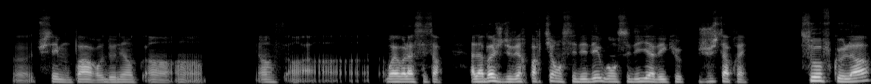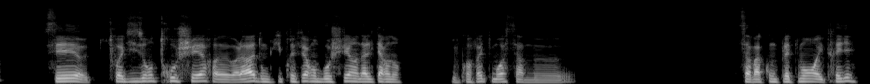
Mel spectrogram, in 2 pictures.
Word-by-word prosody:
heu, - - -12
tu - - -8
sais, 125 - -4
ils - - -2
m'ont 110 -2 -9
pas 120 0 +3
redonné 110 +1 -5
un 110 - -3
c 110 - -19
un 105 -3 -8 0.5
un - - -8
un 115 - -9
s 110 - -19
un - - -10 0.7
ouais, 130 0 +7
voilà, 125 0 +7
c'est 125 - -12
ça. - - -2 0.3
À - - +5
la 130 - +8
base, 160 0 +9
je 120 - -7
devais 125 +2 +2
repartir 140 +1 -1
en 130 - -2
CDD 125 +3 -1
ou 135 -4 -1
en 130 - 0
CDI 130 +3 -1
avec 120 -1 0
eux, 120 - -5
juste 130 +4 -6
après. - - +1 0.5
Sauf 170 -1 +5
que 145 - -1
là, 155 +8 +5 0.4
c'est, 140 +1 +2
heu, 110 -6 -2 0.2
soi-disant 140 +2 -2
trop 155 +2 -4
cher, 150 +2 0
heu, 115 - +1
voilà 120 +6 +5
donc 130 -5 -6
ils 125 - -10
préfèrent 140 +3 -1
embaucher 130 +2 -2
un 135 -2 0
alternant. 120 -2 0 0.5
Donc 105 +3 -10
en 115 - -3
fait, 130 -1 -5
moi, 125 +1 0
ça 115 -3 -7
me 100 -1 -13 1.6
ça 125 - 0
m'a 115 0 +2
complètement 130 +1 -1
étrayé! 135 +4 -3
125 Hz, 205 wpm, -24 LUFS, 115-140 Hz, 1.6 s, base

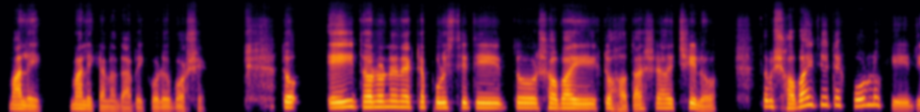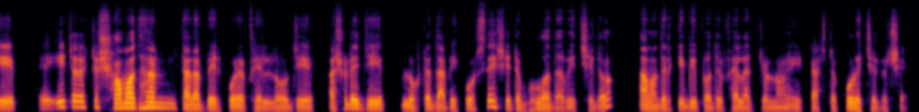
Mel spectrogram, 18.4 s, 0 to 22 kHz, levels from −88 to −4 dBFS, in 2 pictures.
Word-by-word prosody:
মালিক 125 -5 +4 0.4
মালিকানা 115 -7 0
দাবি 90 -2 -6
করে 95 0 -2
বসে। - - -5 0.8
তো 185 - +9 0.5
এই 190 +2 +10
ধরনের 200 +1 +6
একটা 190 - 0
পরিস্থিতি 175 0 +3 0.3
তো 175 - +4 0.3
সবাই 160 0 +6 0.2
একটু 165 +2 0
হতাশায় 140 +7 -1
ছিল। 160 -9 +4 0.6
তবে 210 -1 +1
সবাই 215 - +6
যেটা 270 -1 -1
করলো 265 +4 +3
কি, 130 -3 -3 0.2
যে 140 - +1 0.4
এ - - -4
এইটার 200 0 0
একটা 195 - -6
সমাধান 175 +2 +4 0.2
তারা 135 -2 +1
বের 120 -2 -2
করে 115 -1 -2
ফেলল। 95 -1 -7 0.2
যে 115 - -4 0.3
আসলে 150 +6 -3
যে 135 - 0 0.3
লোকটা 125 +3 -4
দাবি 115 - -5
করছে 120 +12 -6
সেটা 130 -4 -6
ভুয়া 125 +4 -4
দাবি 85 +2 -9
ছিল। - - -11 0.4
আমাদেরকে 120 -2 -4
বিপদে 105 -6 -7
ফেলার 95 -6 -7
জন্য 95 -1 -10 0.2
এই 100 - -12
কাজটা - - -10
করেছিল - - -4
সে। - - -14
140 Hz, 155 wpm, -22 LUFS, 115-180 Hz, 0.8 s, এই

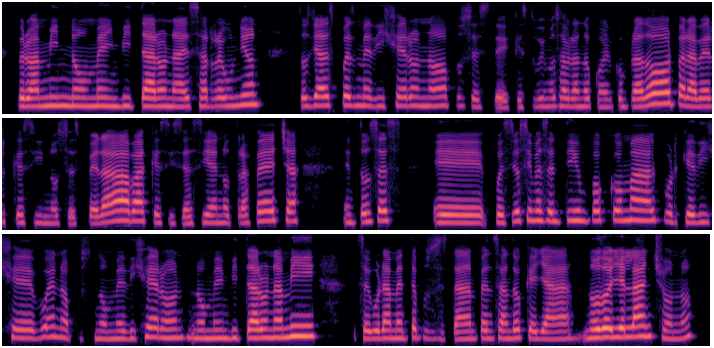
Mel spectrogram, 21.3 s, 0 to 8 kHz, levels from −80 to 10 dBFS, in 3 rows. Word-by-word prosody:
pero 215 0 +3
a 215 - +3
mí 230 +1 +1
no 225 -1 0
me 225 +1 0
invitaron 220 0 +1
a 210 0 0
esa 220 +1 -3
reunión. 230 +5 -1 0.3
Entonces 220 0 -5
ya 240 -1 +5
después 240 0 -1
me 230 -2 -3
dijeron: 230 +1 -4
"No, 230 +1 -2
pues, 225 -1 -17
este, 195 -2 -7
que 190 - -14
estuvimos 215 +2 -10
hablando 210 -1 -3
con 200 -1 -8
el 200 - -12
comprador 220 +9 +4
para 235 -5 +2
ver 215 +2 -2
que 210 -1 -6
si 205 -1 -13
nos 190 -1 -10
esperaba, 250 +8 +3
que 220 -4 -6
si 190 -1 -15
se 185 - -7
hacía 205 +3 -4
en 205 - -7
otra 200 0 -6
fecha". 255 +2 0 0.4
Entonces, 235 +5 -1 0.3
eh, 205 -1 +2
pues, 210 -2 -1
yo 250 - +1
sí 270 +2 -4
me 265 0 +1
sentí 255 +1 -1
un 260 -1 -2
poco 260 +1 -1
mal 270 -1 +2
porque 220 -3 -2
dije: 220 +1 -3
"Bueno, 250 +1 -3
pues, 200 -3 -25
no 205 -1 -4
me 205 +1 -3
dijeron, 230 +2 -1
no 220 -1 -2
me 215 +1 -1
invitaron 225 +1 +2
a 235 0 +4
mí". 275 +2 +6 0.4
Seguramente, 215 +1 0
pues, 210 -3 -14
estaban 195 +1 -2
pensando 215 +1 -2
que 215 -3 -1
ya 200 0 0
no 225 +1 +5
doy 245 +1 +8
el 250 +1 +7
ancho, 265 -6 +3
¿no? 230 +8 -6
220 Hz, 195 wpm, -23 LUFS, 210-245 Hz, 0.4 s, doy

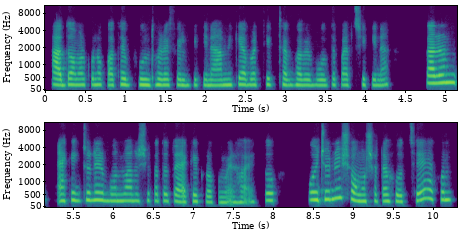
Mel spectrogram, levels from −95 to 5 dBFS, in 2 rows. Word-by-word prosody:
আদৌ 215 +1 +3
আমার 225 0 0
কোনো 225 0 +1
কথায় 220 +1 +1
ভুল 225 -1 +3
ধরে 220 -1 +3
ফেলবে 210 -1 -2
কিনা? 210 -1 -1
আমি 220 +1 +2
কি - - -2
আবার 220 0 -1
ঠিকঠাকভাবে 220 -2 -1
বলতে 210 +2 -3
পারছি 215 +1 -6
কিনা? 210 0 -2 0.5
কারণ 290 +2 +7 0.4
একেকজনের 290 +2 +2
মন-মানসিকতা 260 0 -1
তো - - 0
একেক 240 +2 -2
রকমের 205 0 -4
হয়। 225 +2 -5
তো 280 - +1 0.5
ওইজন্যই 320 +6 +4
সমস্যাটা 250 -2 +2
হচ্ছে। 240 +4 -1 0.2
এখন 305 -1 0
230 Hz, 155 wpm, -22 LUFS, 215-265 Hz, 0.5 s, কারণ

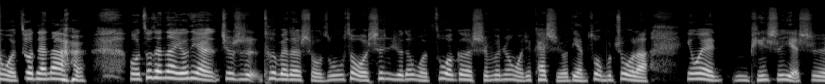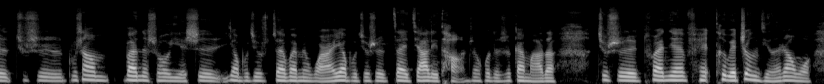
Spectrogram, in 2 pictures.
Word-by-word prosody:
我 205 -6 +3
坐 270 +9 +4
在 250 -1 +6
那 250 -2 +6
儿 195 -4 +1 0.4
我 245 -1 +2
坐 320 - +1
在 310 -1 +7
那 300 0 +6
儿 - - +7
有 265 0 +8
点， 220 -8 +4
就 260 +3 -1
是 230 -1 -1
特 275 0 0
别 235 -2 +4
地 220 -1 +3
手 175 -2 -3
足 205 +6 -4
无 - - -5
措， 265 +2 0
我 190 -1 +3
甚 275 +8 -3
至 245 - -6
觉 220 - +1
得 230 +1 0
我 185 -4 -2
坐 255 +5 +1
个 220 -2 +1
10 200 - -5
分 220 +1 -3
钟 230 -1 -3
我 190 - -2
就 195 - -3
开 215 +2 +1
始 170 - -7
有 170 - -1
点 175 -2 0
坐 230 +6 -1
不 200 - -4
住 215 +1 +2
了， 165 -3 +5 0.4
因 255 0 -1
为， 210 -7 +4
嗯， 190 0 -8
平 205 +4 -2
时 220 +2 -3
也 195 -7 +2
是， 180 -2 -3
就 190 - -16
是 175 -4 -7
不 170 +4 -13
上 195 -3 -1 0.2
班 195 -2 +4
的 190 - -2
时 175 0 -7
候 170 - -2
也 160 -2 -4
是， 165 -2 -4
要 185 +7 -3
不 170 0 -7
就 175 0 -5
是 160 - -17
在 180 -2 +2
外 175 -1 +1
面 165 -2 -4
玩 145 -2 -1
儿， 160 +4 0
要 185 0 +3
不 165 - -8
就 170 - -7
是 165 -1 -3
在 175 -3 +1
家 170 +3 +2
里 160 -2 -1
躺 150 -2 -7
着， 165 -1 -9
或 175 - -7
者 155 -2 -7
是 170 +3 -9
干 170 0 -1
嘛 140 -1 -3
的。 150 -1 -1 0.4
就 205 - -6
是 180 -3 +1
突 205 +6 -3
然 190 -1 +4
间 195 -1 +2
非 195 +1 -4
特 220 - -2
别 185 -1 +5
正 205 -1 0
经 155 -3 -5
地 155 - -4
让 185 -3 0
我 145 -2 -5
190 Hz, 345 characters per minute, -21 LUFS, 170-220 Hz, 0.4 s, 有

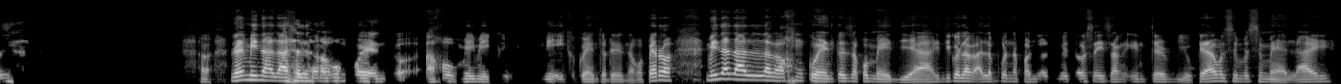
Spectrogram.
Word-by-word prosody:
Uy. 150 - -8 1.9
Ha - - -5 0.2
'di 180 +4 +8
may 210 0 +7
naalala 165 -3 +6
lang 155 - +1
akong 155 +1 0
kuwento 135 -3 +1 0.2
ako 150 - -2
may 130 0 -3
may 120 - -1
kwi - - -20 0.3
may 125 - -5
ikukuwento 110 -1 -6
rin 110 -2 -7
ako 100 +2 -9
pero, 190 +3 +4 0.4
may - - +9
naalala 225 -4 +5
lang 190 -2 +4
akong 170 +1 -2
kuwento 140 -2 +2
sa 145 -1 -4
komedya 115 -4 -2
hindi 135 +2 -8
ko 155 - -1
lang 145 -1 +2
alam 135 0 -3
kung - - -7
napanood 130 0 -8
mo 130 - -10
ito 135 - -8
sa - - -6
isang 125 -2 -5
interview, 120 -4 -8
kaya - - +2
mo - - -4
si 145 0 -10
mo - - -12
si 135 +1 -12
Melai? 120 +4 -4
135 Hz, 185 wpm, -21 LUFS, 125-160 Hz, 1.9 s, may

